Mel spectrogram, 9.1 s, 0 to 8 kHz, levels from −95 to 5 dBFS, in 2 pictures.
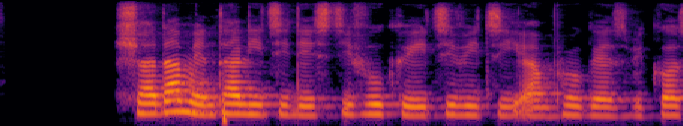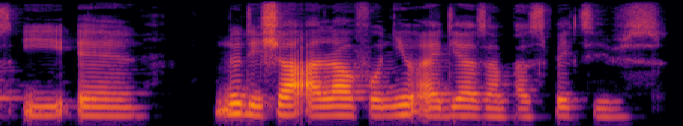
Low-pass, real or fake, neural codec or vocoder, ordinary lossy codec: none; real; none; none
